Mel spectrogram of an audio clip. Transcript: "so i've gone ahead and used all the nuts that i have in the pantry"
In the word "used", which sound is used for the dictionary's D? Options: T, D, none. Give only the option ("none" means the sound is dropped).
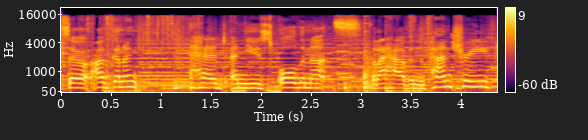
none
